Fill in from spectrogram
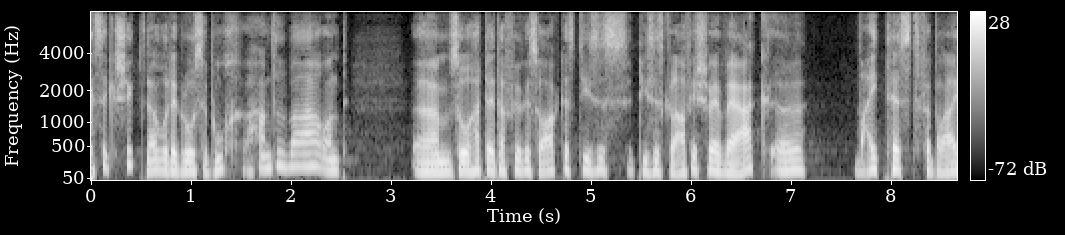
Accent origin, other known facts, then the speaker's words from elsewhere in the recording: Switzerland; Ich bin Schweizer, ich bin Europäer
